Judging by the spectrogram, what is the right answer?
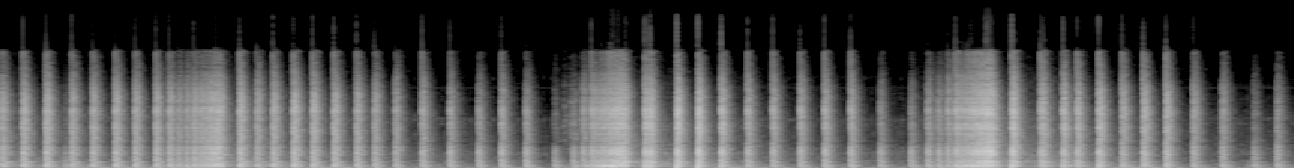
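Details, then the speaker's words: Lambretta scooter two-stroke just rebuilt after engine failure (barrel, piston, head, exhaust refitted), started third kick: crisp regular popping four to five beats a second with brief throttle blips; healthy normal idle. "here that sound again is just marvelous got the key to turn it off"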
